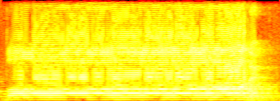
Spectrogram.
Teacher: زبان کی کڑوٹ اور اوپر کے داڑوں کی جڑ سے ادا ہوتا ہے، زبان کی کڑوٹ اور اوپر کے داڑوں کی جڑ سے ادا ہوتا ہے۔ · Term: حرف حافیہ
